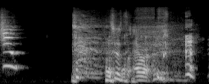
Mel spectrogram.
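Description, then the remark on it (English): A man imitates a loud, exaggerated sneeze with his voice, mimicking a grown man's terrible sneeze in the middle of a business meeting: a short voiced sound, a brief pause, then a long, harsh, strained burst that ends in a sharp final blast. “What about like at business meetings when someone has like a terrible sneeze, like you're in the middle of business, just hear like one like grown ass man go.”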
